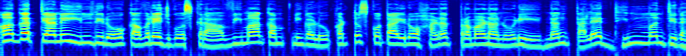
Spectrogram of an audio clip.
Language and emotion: Kannada, surprised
